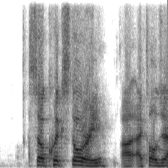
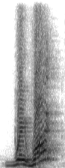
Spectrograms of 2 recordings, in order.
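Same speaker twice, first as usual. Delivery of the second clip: shocked disbelief; 7 semitones higher, 4 dB louder than usual. Retold or imitated. Retold shock at the text.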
